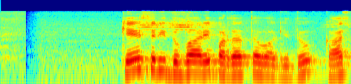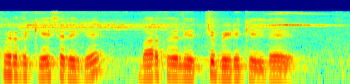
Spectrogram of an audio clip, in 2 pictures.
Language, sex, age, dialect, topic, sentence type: Kannada, male, 36-40, Mysore Kannada, agriculture, statement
